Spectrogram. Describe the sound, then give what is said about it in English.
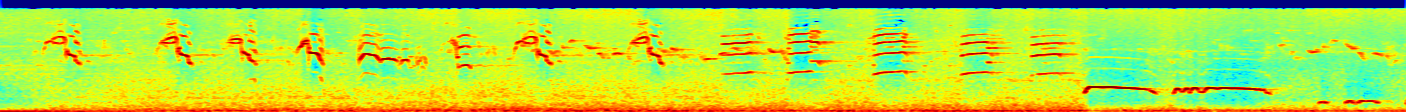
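Birds of prey at York Bird of Prey Centre, Burn Hall, near York, call and squawk in a quick series of sharp, repeated cries, followed near the end by a couple of lower, drawn-out calls, all over a steady low background rumble. “To experience sounds like these, book a great family day out to York Bird of Prey Centre.”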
